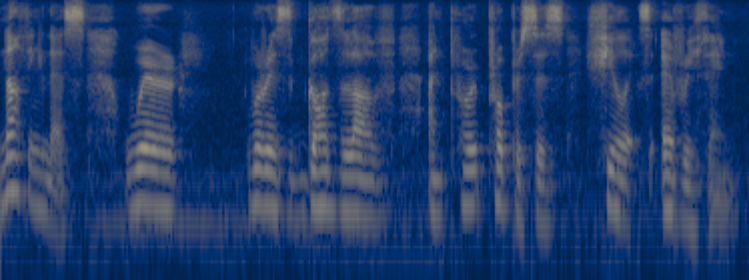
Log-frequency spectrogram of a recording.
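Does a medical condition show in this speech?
No.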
